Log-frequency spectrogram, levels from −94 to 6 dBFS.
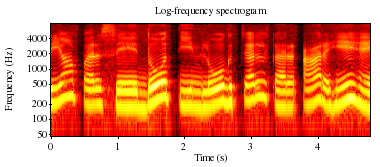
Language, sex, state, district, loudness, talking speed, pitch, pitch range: Hindi, female, Maharashtra, Mumbai Suburban, -17 LUFS, 125 wpm, 205 Hz, 185-240 Hz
